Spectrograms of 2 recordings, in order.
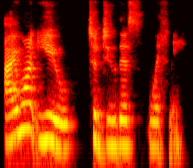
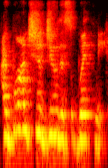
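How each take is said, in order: First: Slow dictation. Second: With enthusiasm. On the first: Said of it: "Write this one down". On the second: Coach showing how to invite a friend, enthusiastic. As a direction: sell it like you're loving it. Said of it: "you say it with enthusiasm". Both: Shown as a demonstration.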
